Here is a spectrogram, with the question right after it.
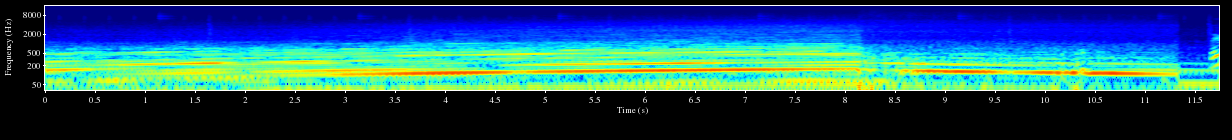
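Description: A supercharged 6.2L GMC Denali truck with a cammed engine pulls hard in third gear on a dyno, its engine note climbing steadily in a long, loud, close sweep before dipping briefly and rising again, with no talking.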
